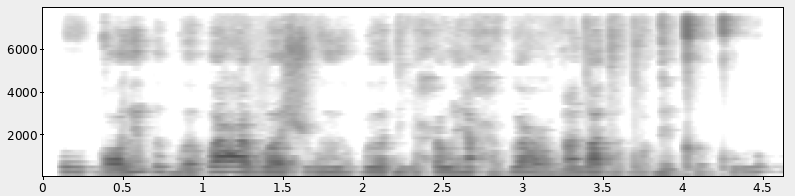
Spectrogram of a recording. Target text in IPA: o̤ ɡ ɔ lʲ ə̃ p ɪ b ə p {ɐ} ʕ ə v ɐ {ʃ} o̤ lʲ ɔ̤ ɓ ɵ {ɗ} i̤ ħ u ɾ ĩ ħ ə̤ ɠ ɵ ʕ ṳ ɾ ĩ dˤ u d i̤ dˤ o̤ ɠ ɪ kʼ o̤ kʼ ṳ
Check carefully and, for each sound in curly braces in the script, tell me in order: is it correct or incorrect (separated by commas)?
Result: correct, correct, correct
